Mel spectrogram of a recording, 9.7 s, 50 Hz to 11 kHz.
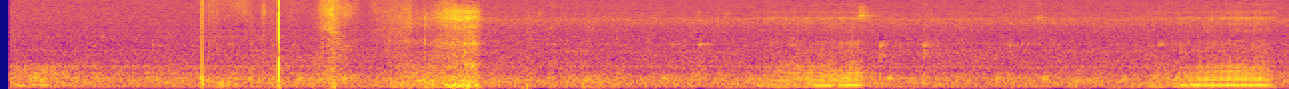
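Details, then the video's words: Tallulah, a sleeping puppy, snoring softly indoors: low rumbling breaths around 2.5–3.5, 6 and 9 seconds, with a few sharp clicks early on. "Tallulah Snoring"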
